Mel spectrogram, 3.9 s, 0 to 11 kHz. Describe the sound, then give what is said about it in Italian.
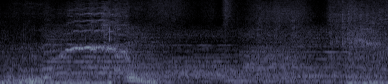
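A horse being whipped and kicked by a coachman in the centre of Turin in 1889 lets out one loud whinny, a quavering cry that rises and falls over about a second, then fades into a steady background rumble. “nel centro di Torino, Nietzsche, uscendo di casa, vide un cocchiere frustare e prendere a calci il suo cavallo.”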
